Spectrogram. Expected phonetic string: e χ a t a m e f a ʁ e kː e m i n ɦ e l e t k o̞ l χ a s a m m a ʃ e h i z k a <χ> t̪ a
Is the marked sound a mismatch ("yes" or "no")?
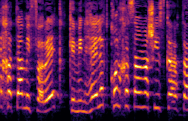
yes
